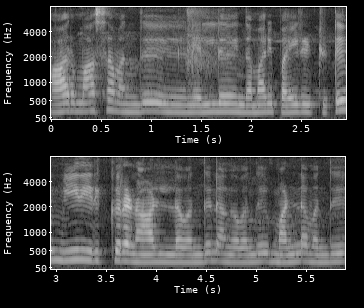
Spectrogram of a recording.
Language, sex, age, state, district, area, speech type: Tamil, female, 30-45, Tamil Nadu, Pudukkottai, rural, spontaneous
